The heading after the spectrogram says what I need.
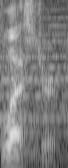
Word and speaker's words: Leicester: And yes, it is pronounced Leicester.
